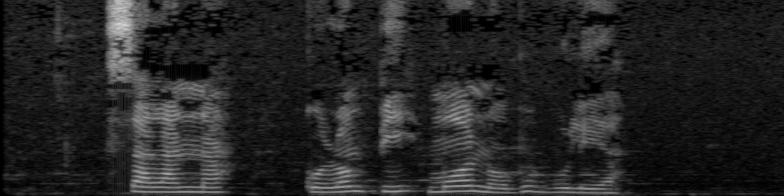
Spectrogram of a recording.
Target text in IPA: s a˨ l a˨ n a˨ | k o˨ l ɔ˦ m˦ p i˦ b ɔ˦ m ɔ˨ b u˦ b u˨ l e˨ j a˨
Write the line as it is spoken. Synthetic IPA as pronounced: s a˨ l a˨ n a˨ | k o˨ l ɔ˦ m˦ p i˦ m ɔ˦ n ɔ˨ b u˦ b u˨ l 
